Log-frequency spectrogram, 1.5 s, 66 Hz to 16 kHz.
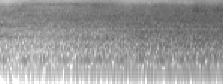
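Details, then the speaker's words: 2019 Ford F53 with 6.8 V10 gasoline after repair of P0304 cylinder 4 misfire and noise, right-side shaft replaced: quiet, even idle with no stumble or noise, no codes; now running evenly on all cylinders. "verdad se una belleza el motor está [Música] parejito solo le enseño la llave y prende ahí está el que ya no se escucha ruido"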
